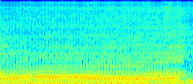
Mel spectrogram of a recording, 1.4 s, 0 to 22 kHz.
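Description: A Kawasaki Z125 Pro motorcycle with a sticky clutch revs hard for a wheelie attempt, a loud, close, rising engine whine held for about a second before cutting off abruptly.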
